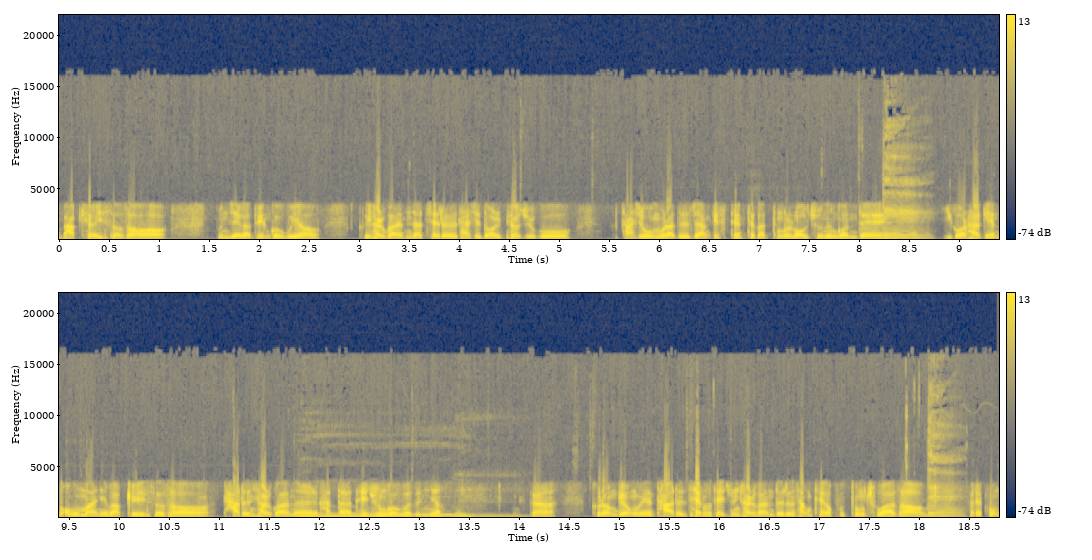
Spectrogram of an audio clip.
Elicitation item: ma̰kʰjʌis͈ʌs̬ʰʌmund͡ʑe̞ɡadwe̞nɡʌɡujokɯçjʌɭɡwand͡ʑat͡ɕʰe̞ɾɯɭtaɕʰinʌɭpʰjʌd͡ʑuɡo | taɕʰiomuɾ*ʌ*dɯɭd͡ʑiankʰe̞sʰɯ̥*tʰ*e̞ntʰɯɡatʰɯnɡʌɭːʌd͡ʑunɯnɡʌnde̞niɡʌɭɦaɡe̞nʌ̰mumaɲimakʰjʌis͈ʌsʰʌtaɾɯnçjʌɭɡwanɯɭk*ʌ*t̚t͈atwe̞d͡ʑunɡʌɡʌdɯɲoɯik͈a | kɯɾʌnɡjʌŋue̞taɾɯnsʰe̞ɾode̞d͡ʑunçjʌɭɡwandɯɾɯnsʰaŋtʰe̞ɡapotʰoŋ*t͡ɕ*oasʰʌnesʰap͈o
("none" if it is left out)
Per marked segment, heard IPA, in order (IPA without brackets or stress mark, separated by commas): a, tʰ, a, t͡ɕ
